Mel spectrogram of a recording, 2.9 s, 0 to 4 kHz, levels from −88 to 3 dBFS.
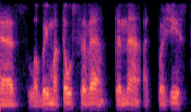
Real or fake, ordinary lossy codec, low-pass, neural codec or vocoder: real; Opus, 32 kbps; 3.6 kHz; none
